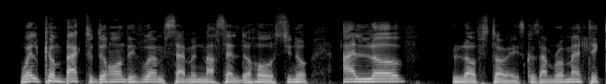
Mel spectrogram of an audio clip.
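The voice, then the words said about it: French accent. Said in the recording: “I'm from Paris, if you haven't noticed the accent.”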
